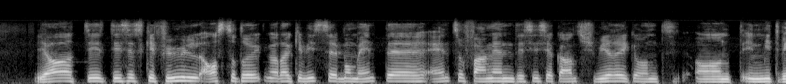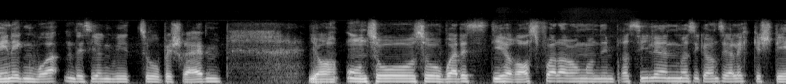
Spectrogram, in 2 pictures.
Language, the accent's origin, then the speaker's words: German; Traun, Upper Austria, Austria; Aber nie in Oberösterreich oder in Linz, in meiner Heimat oder in Traun.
